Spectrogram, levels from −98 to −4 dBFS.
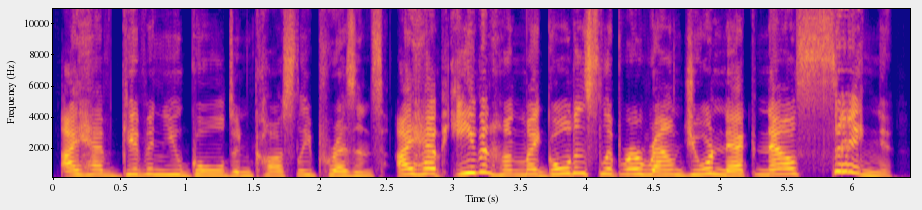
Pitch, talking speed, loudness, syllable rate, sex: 295 Hz, 175 wpm, -18 LUFS, 5.0 syllables/s, female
